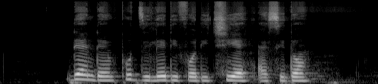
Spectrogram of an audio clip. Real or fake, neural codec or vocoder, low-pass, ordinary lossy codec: real; none; none; none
